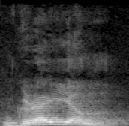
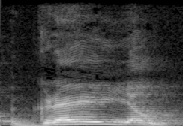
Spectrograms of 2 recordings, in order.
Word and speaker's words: Graham: गूच, है ना दोस्तों इसमें ये जो H है, ये सब लोग इस बात को नहीं जानते, उसका उच्चारण नहीं होता, ये H साइलेंट है। इसको पढ़ेंगे ग्रेयम। कैसे पढ़ेंगे दोस्तों? ग्रेयम। ये ग्रे है, फिर ई है, ये आधा अ है और म है, ग्रेयम।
